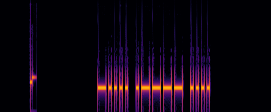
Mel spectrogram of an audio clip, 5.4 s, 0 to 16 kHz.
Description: Morse code, heard as a keyed tone, about 22 wpm, 700 Hz. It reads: 61H
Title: Three Challenging Letter-Number Combinations 22wpm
